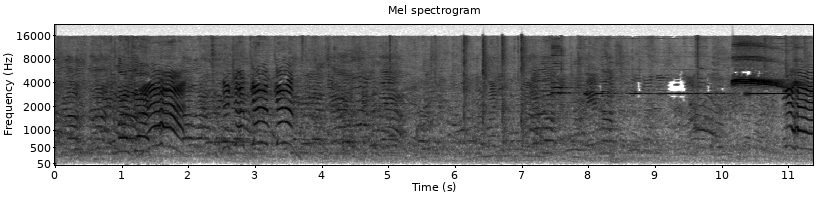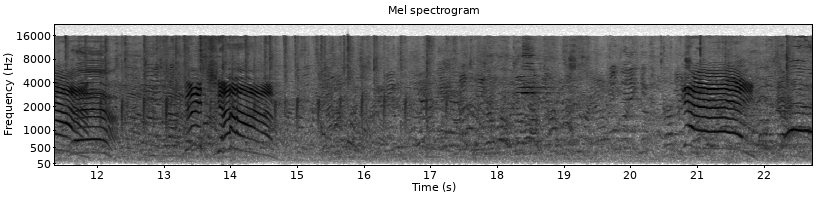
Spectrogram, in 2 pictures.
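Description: Adults yell loudly in excited, high-pitched shouts nearby.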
